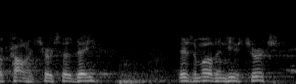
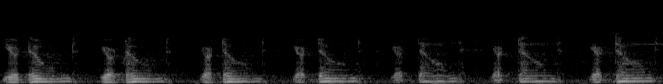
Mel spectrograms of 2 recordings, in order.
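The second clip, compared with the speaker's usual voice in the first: softer, low repeated chant; devil's taunt; 3 semitones lower, 6 dB quieter, much slower than usual. Retold or imitated. Preacher voicing the devil taunting the man, softly. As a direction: murmur doom over and over. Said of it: "what the devil said to him".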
